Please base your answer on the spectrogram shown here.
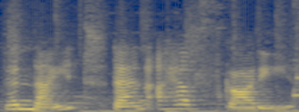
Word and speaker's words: Skadi: Then I have Skadi, spelled S-K-A-D-I, Skadi.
